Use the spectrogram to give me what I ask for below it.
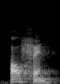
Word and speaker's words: often: OFTEN often اس کے معنی ہیں اکثر. اس ورڈ میں ٹی خاموش ہے. اس کی درست پروننسیشن ہے often.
